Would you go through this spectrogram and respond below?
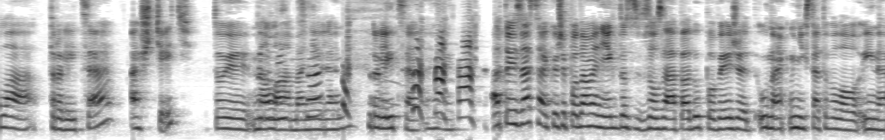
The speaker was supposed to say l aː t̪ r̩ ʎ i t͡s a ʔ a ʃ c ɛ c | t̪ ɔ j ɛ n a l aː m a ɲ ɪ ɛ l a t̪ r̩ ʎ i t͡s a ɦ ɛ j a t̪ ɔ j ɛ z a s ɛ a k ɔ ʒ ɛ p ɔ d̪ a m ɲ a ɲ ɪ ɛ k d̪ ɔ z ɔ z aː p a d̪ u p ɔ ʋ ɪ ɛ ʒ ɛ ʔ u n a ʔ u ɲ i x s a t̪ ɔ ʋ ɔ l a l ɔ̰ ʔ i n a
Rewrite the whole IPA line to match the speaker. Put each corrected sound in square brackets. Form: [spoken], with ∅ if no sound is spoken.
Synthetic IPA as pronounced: l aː t̪ r̩ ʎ i t͡s a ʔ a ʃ c ɛ c | t̪ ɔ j ɛ n a l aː m a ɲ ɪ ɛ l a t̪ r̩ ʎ i t͡s a ɦ ɛ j a t̪ ɔ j ɛ z a s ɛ a k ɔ ʒ ɛ p ɔ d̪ a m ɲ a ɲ ɪ ɛ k d̪ ɔ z ɔ z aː p a d̪ u p ɔ ʋ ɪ ɛ ʒ ɛ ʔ u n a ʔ u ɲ i x s a t̪ ɔ ʋ ɔ l a l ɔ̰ ʔ i n a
